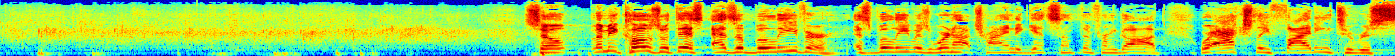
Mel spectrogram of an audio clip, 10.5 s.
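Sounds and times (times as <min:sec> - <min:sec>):
audience applause: 0:00.0 - 0:04.2
speech: 0:04.0 - 0:10.4.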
